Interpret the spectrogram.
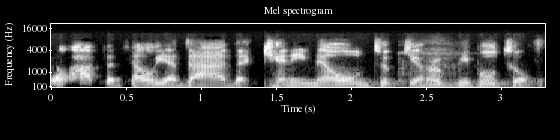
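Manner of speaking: amateur imitation of a Scottish accent; horrible Scottish accent. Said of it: "I'm gonna do a horrible Scottish accent".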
